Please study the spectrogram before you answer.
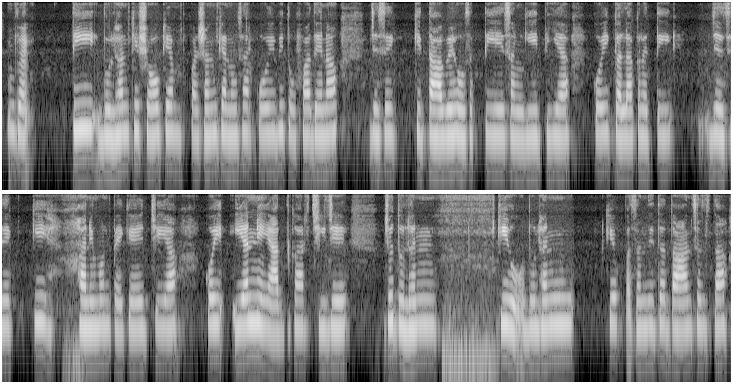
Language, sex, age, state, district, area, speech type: Hindi, female, 30-45, Madhya Pradesh, Ujjain, urban, spontaneous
